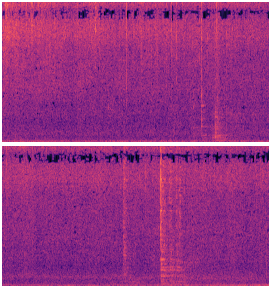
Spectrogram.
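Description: Chopped steak and onions sizzling steadily on a flat-top griddle, with a metal spatula scraping and clinking against the steel cooking surface twice, about four and eight and a half seconds in.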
